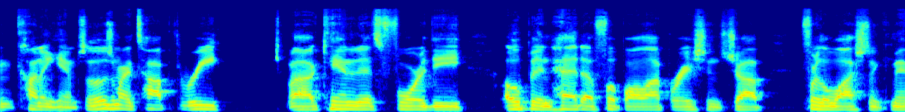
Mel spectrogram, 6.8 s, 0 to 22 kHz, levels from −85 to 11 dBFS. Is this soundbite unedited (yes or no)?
yes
